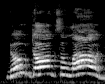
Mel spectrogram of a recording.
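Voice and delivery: slow, high, very loud yell. A narrator's reading. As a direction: bellow each word at the coyote. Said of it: "yelled Hank".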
